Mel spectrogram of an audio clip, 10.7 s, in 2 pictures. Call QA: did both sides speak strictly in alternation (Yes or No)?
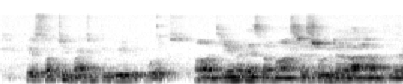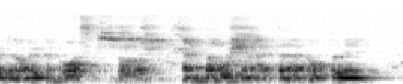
Yes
